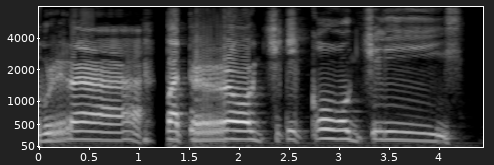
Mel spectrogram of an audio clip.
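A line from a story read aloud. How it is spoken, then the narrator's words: Laughing and shouting. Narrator (Russian): Некоторые зрители засмеялись, а некоторые закричали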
